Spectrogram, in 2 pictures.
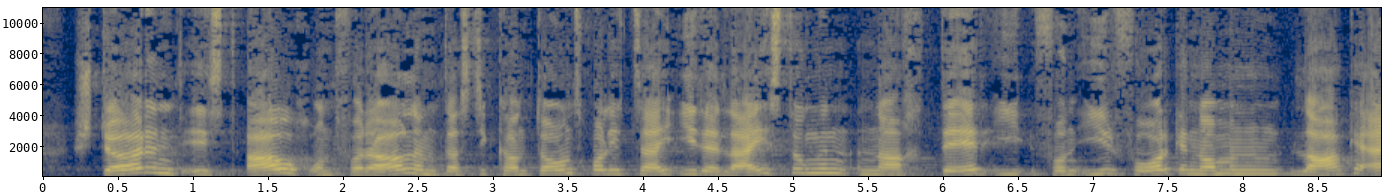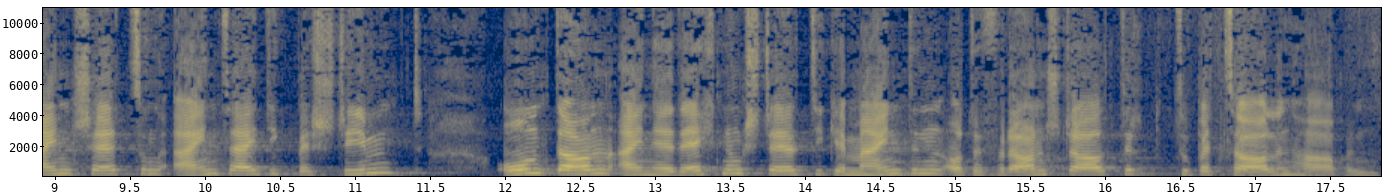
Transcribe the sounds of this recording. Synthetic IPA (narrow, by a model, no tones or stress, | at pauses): ʃtøːɾəndɪstaʊxʊntfoːɾaləmdasd̥iːkʰantʰoːnspɔlit͡saɪʔiːʁəlaɪstʊŋənːaːχd̥eːɾfɔniːɾfoːɾɡənɔmənənnlaːɡəʔaɪnʃɛt͡sʊŋʔa̰ɪnzaɪtɪçb̥əʃtɪmt | ʔʊnt̚d̥ana̰ɪnəʁɛçnʊŋʃtɛlt̚d̥iːɡəmaɪndənʔoːdəfɛɾanʃtaltəɾt͡subət͡saːlənɦaːbən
